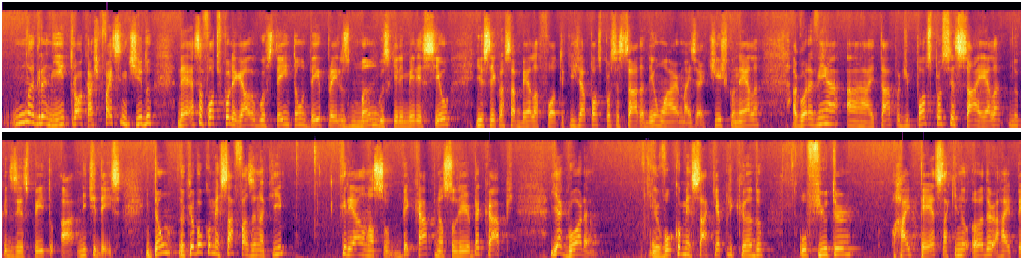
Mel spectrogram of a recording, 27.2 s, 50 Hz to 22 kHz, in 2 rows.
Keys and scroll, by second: 17.6 super+j.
